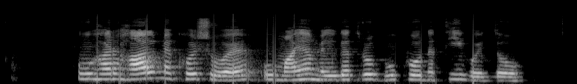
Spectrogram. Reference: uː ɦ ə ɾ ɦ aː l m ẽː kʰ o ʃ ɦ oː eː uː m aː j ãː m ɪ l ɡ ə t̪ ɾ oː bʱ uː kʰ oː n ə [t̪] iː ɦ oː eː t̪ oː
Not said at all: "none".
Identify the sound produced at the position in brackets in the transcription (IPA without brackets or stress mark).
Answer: t̪ʰ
